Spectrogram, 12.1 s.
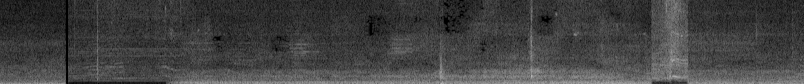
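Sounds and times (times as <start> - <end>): car engine idling: 2.5 - 9.8, 10.4 - 12.0.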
